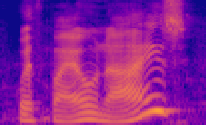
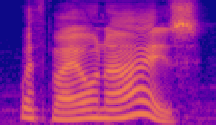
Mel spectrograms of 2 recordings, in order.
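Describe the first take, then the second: First: It is said as a question, rising. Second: It is said as a statement, falling.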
